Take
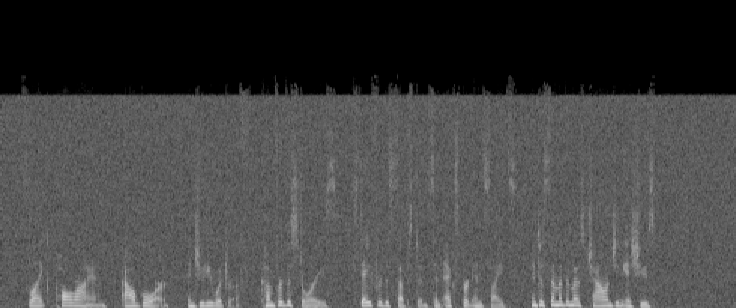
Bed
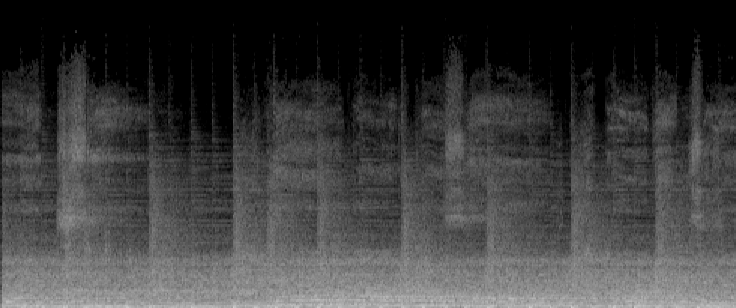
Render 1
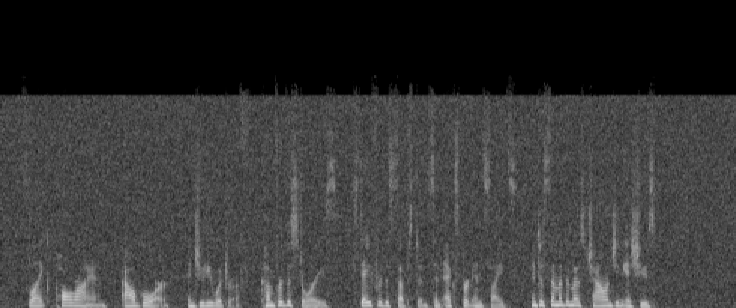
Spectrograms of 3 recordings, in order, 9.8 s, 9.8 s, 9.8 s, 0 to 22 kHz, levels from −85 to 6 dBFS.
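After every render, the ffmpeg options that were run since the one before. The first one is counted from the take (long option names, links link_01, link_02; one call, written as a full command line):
ffmpeg -i in.wav -af "afftdn=noise_reduction=9:noise_floor=-35" out.wav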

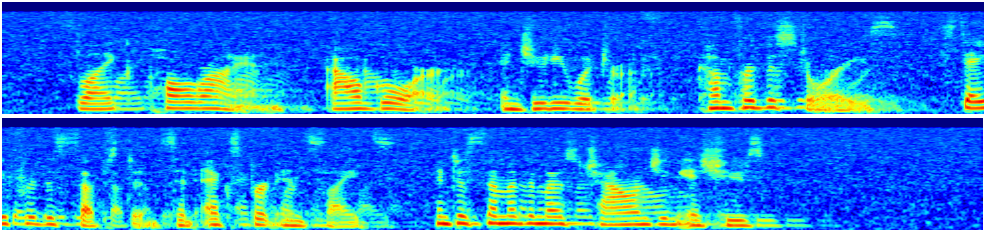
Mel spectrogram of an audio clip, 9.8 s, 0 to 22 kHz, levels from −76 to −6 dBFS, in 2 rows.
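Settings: ffmpeg -i in.wav -filter_complex "[0:a]asplit=2[link_01][link_02];[link_02]adelay=149,lowpass=frequency=2000:poles=1,volume=-13.5dB,asplit=2[link_03][link_04];[link_04]adelay=149,lowpass=frequency=2000:poles=1,volume=0.31,asplit=2[link_05][link_06];[link_06]adelay=149,lowpass=frequency=2000:poles=1,volume=0.31[link_07];[link_01][link_03][link_05][link_07]amix=inputs=4:normalize=0" out.wav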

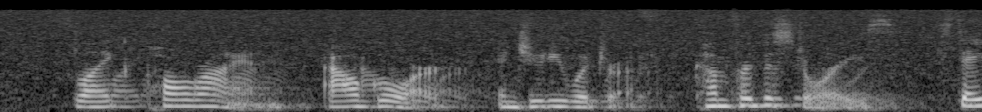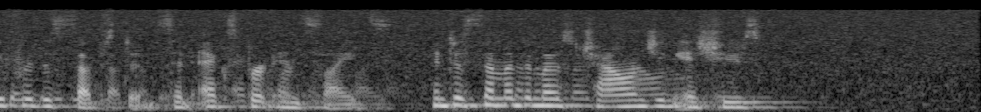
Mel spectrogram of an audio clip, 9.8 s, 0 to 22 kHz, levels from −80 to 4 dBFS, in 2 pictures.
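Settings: ffmpeg -i in.wav -af "bandreject=frequency=50:width_type=h:width=6,bandreject=frequency=100:width_type=h:width=6,bandreject=frequency=150:width_type=h:width=6,bandreject=frequency=200:width_type=h:width=6,bandreject=frequency=250:width_type=h:width=6,bandreject=frequency=300:width_type=h:width=6,bandreject=frequency=350:width_type=h:width=6" out.wav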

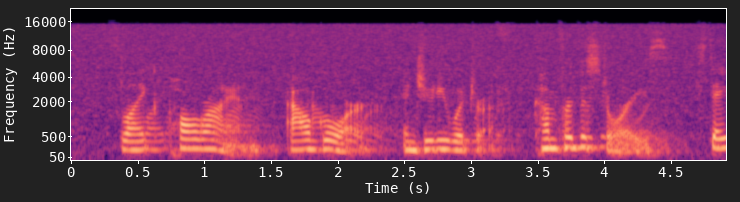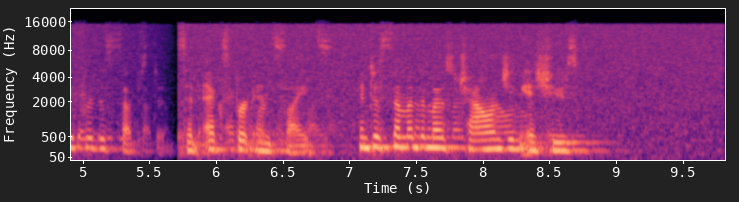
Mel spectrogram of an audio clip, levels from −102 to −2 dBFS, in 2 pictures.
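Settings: ffmpeg -i in.wav -filter_complex "[0:a]asplit=2[link_01][link_02];[link_01]atrim=end=5.71,asetpts=PTS-STARTPTS,afade=type=out:start_time=4.59:duration=1.12[link_03];[link_02]atrim=start=5.71,asetpts=PTS-STARTPTS,afade=type=in:duration=0.004:curve=hsin[link_04];[link_03][link_04]concat=n=2:v=0:a=1" out.wav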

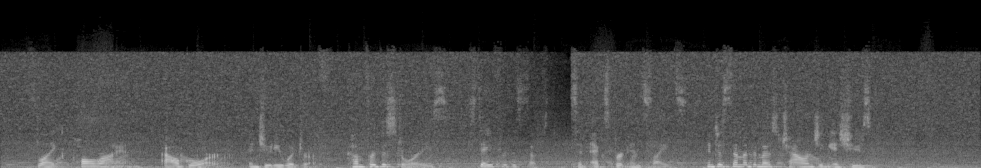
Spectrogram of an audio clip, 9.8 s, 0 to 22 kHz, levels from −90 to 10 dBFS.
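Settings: ffmpeg -i in.wav -i bed.wav -filter_complex "[1:a]volume=-16dB[link_01];[0:a][link_01]amix=inputs=2:normalize=0" out.wav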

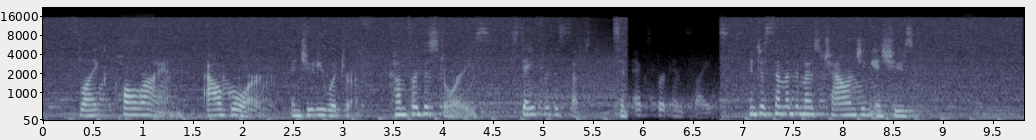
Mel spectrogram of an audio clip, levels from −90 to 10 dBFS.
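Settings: ffmpeg -i in.wav -filter_complex "[0:a]asplit=3[link_01][link_02][link_03];[link_01]afade=type=out:start_time=5.84:duration=0.02[link_04];[link_02]bandpass=frequency=530:width_type=q:width=3.5,afade=type=in:start_time=5.84:duration=0.02,afade=type=out:start_time=6.77:duration=0.02[link_05];[link_03]afade=type=in:start_time=6.77:duration=0.02[link_06];[link_04][link_05][link_06]amix=inputs=3:normalize=0" out.wav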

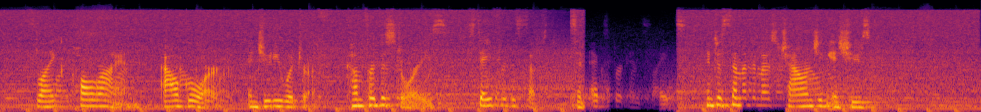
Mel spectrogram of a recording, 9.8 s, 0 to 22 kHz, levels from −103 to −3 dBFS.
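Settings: ffmpeg -i in.wav -filter_complex "[0:a]asplit=3[link_01][link_02][link_03];[link_01]afade=type=out:start_time=6.09:duration=0.02[link_04];[link_02]bandpass=frequency=6900:width_type=q:width=0.54,afade=type=in:start_time=6.09:duration=0.02,afade=type=out:start_time=6.6:duration=0.02[link_05];[link_03]afade=type=in:start_time=6.6:duration=0.02[link_06];[link_04][link_05][link_06]amix=inputs=3:normalize=0,asplit=3[link_07][link_08][link_09];[link_07]afade=type=out:start_time=7.41:duration=0.02[link_10];[link_08]highpass=940,afade=type=in:start_time=7.41:duration=0.02,afade=type=out:start_time=7.86:duration=0.02[link_11];[link_09]afade=type=in:start_time=7.86:duration=0.02[link_12];[link_10][link_11][link_12]amix=inputs=3:normalize=0" out.wav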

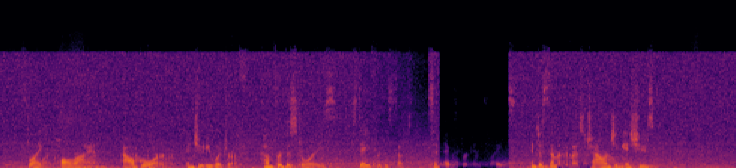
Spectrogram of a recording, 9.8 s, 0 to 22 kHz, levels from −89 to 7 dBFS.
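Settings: ffmpeg -i in.wav -af "volume=-7.5dB" out.wav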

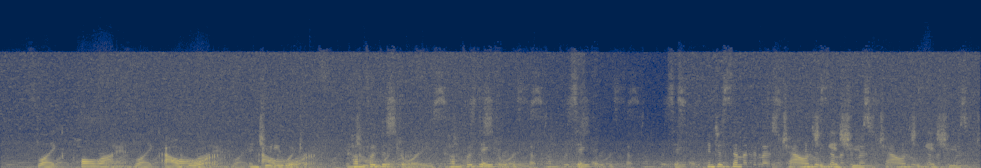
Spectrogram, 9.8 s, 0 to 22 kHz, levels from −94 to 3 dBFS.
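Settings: ffmpeg -i in.wav -af "aecho=1:1:968|1936|2904|3872|4840:0.631|0.252|0.101|0.0404|0.0162" out.wav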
